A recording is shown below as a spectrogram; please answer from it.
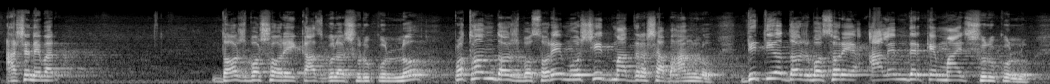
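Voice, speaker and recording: High-voiced Bangladeshi preacher in echoey room. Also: male voice, lively intonation, a little slow, fairly bright tone, slight background noise. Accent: colloquial Bangladeshi Bengali. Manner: storytelling with acted dialogue and mockery. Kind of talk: sermon.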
